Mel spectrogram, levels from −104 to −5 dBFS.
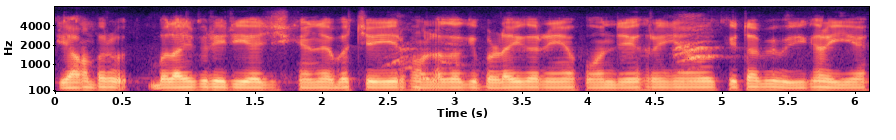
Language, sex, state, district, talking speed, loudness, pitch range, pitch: Hindi, male, Rajasthan, Bikaner, 205 wpm, -17 LUFS, 95-100 Hz, 95 Hz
